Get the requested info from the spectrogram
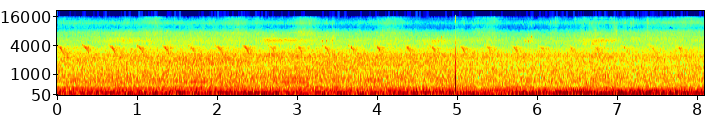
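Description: A bird calling a short falling chirp over and over, about three times a second, over a steady low rumble. A single sharp click comes about five seconds in.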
